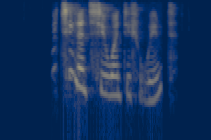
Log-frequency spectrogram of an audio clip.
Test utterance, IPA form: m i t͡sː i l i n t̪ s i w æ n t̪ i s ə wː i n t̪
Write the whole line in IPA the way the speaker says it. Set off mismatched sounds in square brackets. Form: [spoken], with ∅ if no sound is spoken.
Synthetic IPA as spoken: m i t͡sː i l [æ] n t̪ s i w æ n t̪ i [θ] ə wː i [m] t̪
